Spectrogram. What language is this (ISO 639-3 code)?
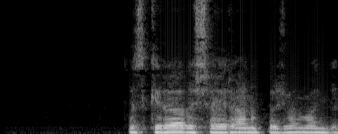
pus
